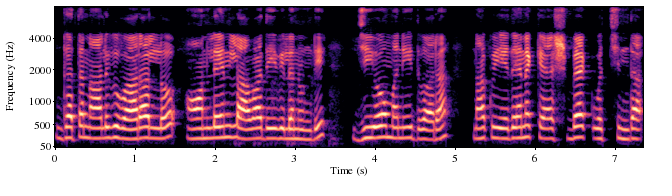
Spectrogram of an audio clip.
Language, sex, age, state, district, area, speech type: Telugu, female, 60+, Andhra Pradesh, East Godavari, rural, read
